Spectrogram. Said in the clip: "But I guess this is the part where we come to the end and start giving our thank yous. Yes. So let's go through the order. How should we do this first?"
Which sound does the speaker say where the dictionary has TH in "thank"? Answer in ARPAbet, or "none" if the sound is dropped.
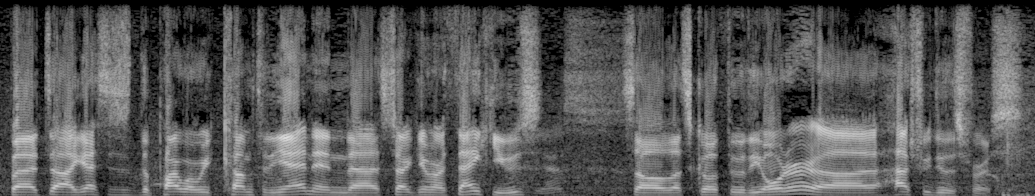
TH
